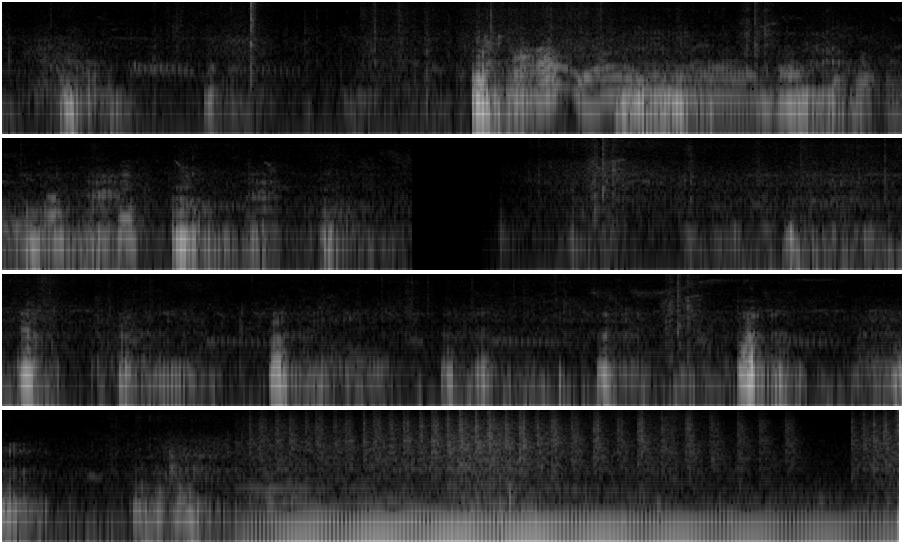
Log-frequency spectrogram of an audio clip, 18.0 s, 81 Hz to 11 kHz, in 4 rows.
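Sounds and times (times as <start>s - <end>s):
lionesses growling and snarling: 2.3s - 6.6s, 9.0s - 15.0s.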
